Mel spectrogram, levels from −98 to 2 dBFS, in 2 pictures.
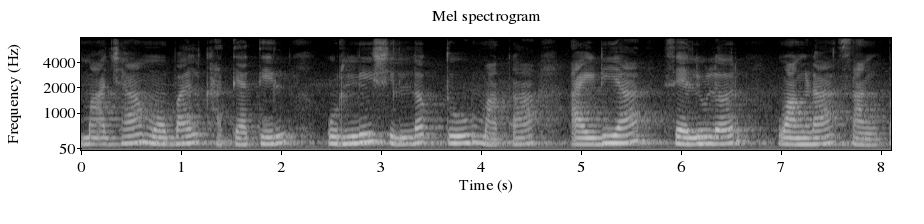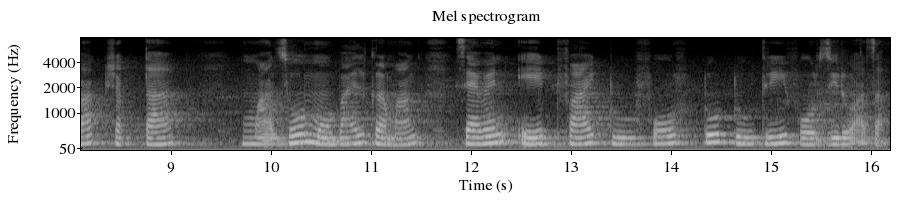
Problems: constant background noise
